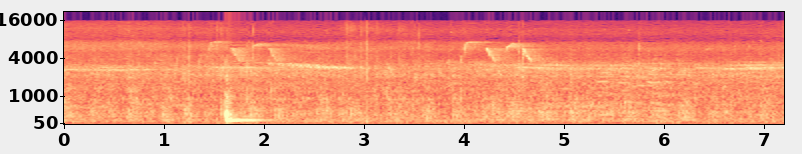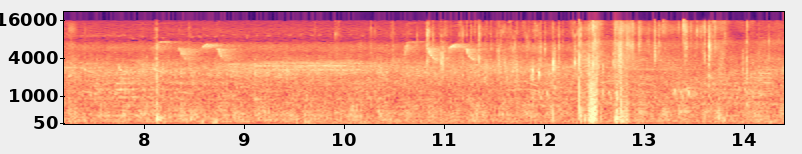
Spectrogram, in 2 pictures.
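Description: Birds chirping in short calls that fall in pitch, over steady outdoor background noise. A single sharp knock about two seconds in and a quick cluster of clicks and knocks near the end come from handling the plastic water-filter housing and PVC fittings.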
